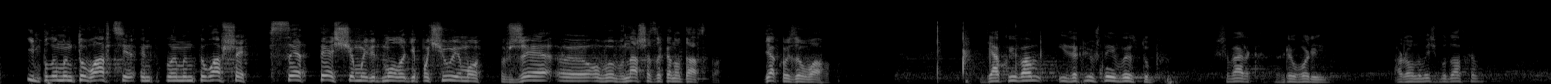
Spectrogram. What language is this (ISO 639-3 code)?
ukr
